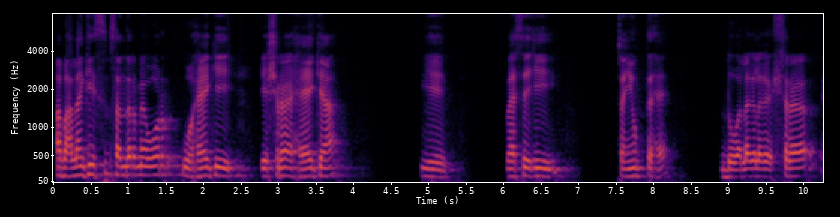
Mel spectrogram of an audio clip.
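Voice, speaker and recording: A man teaching grammar in a lecture, breaking words into single sounds and repeating them deliberately. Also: mid-range voice. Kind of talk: classroom lecture explaining at a board.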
